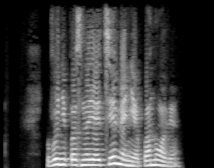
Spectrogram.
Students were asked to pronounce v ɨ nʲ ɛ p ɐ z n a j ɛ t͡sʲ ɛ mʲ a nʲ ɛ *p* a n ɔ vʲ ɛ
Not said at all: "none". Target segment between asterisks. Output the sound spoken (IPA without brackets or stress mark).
p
